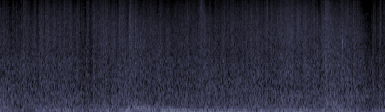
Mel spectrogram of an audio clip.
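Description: Dense, continuous gunfire and distant explosions from World War II combat in the Normandy war game Combat Mission: Battle for Normandy, a steady roaring barrage with no pauses or voices.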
